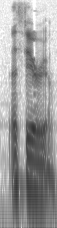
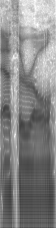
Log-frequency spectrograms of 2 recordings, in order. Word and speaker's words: ethereal: of dreamlike quality to ethereal yeah ethereal you said etheral I thought that was some kind of like alcohol or something that I hadn't heard of well I guess I've been pronouncing it the wrong way the whole time you have a yep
